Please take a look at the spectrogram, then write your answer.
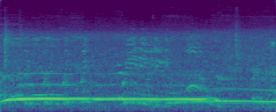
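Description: A child imitates a wolf howl in one long, sustained, wavering wail that bends down near the end, loud and close, with nothing else sounding under it.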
